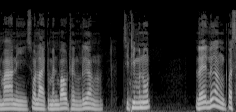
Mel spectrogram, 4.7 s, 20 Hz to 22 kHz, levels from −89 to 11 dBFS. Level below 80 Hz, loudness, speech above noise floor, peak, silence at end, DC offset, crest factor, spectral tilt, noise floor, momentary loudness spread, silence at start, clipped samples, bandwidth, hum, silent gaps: -54 dBFS; -21 LUFS; 40 dB; -8 dBFS; 0 s; under 0.1%; 14 dB; -7 dB/octave; -60 dBFS; 8 LU; 0 s; under 0.1%; 14.5 kHz; none; none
